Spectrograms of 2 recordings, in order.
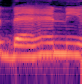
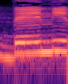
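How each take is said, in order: First: दहनीय slow, with h; correct form. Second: दयनीय as de-niy; no h, e in the first syllable of दयनीय; wrong form. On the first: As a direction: say दहनीय as deh-niy, drawn out. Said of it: "दहनीय होती है". (सही उच्चारण, दहनीय) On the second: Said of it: "दयनीय नहीं होती". (गलत उच्चारण, दयनीय) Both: Shown as a demonstration.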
